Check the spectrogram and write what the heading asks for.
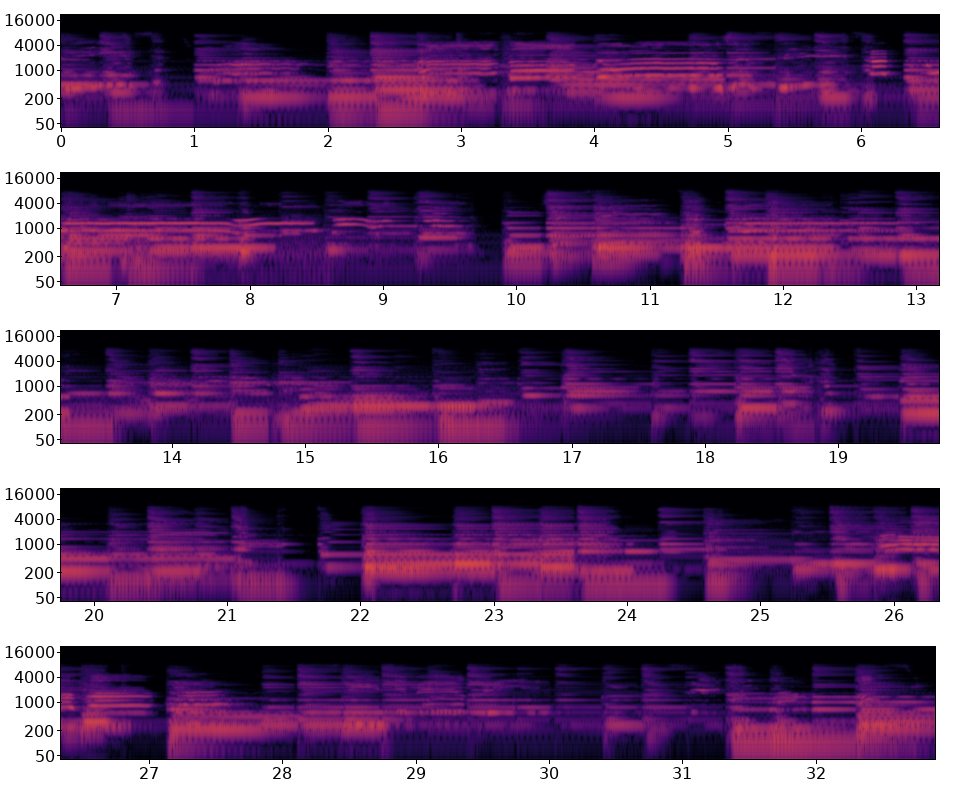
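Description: Acoustic guitar strummed in a slow worship song, with a woman singing over it in stretches.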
